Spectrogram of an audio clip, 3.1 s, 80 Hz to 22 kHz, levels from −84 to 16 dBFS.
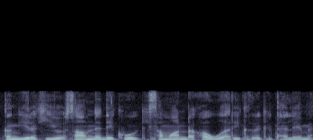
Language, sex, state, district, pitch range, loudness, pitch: Hindi, female, Madhya Pradesh, Katni, 100-115 Hz, -19 LUFS, 110 Hz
